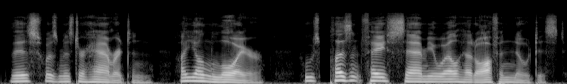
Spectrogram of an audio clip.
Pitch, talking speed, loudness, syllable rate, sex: 120 Hz, 150 wpm, -18 LUFS, 4.7 syllables/s, male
